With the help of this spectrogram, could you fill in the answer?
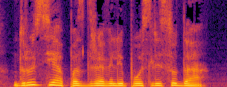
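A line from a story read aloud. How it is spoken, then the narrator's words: Joyful group reply. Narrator (Russian): радостно отвечали мы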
